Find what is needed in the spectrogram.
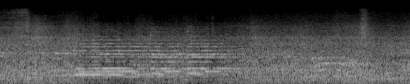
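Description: A train horn from a sound-equipped model locomotive, blown once as a steady chord for about two seconds, heard over crowd chatter.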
